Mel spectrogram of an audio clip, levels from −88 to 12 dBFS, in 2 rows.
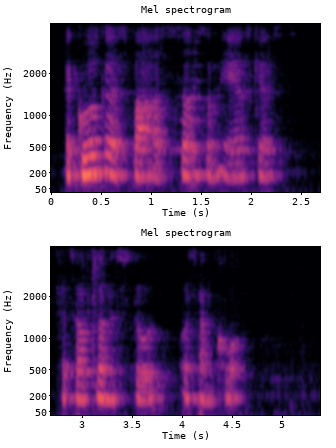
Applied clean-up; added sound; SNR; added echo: neural separator model SepFormer DNS4.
